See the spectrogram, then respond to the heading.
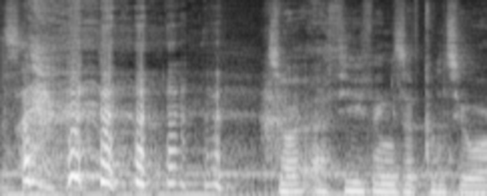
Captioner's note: laughing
